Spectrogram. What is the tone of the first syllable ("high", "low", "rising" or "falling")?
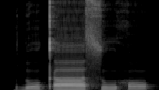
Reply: rising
